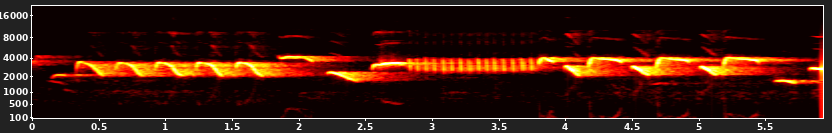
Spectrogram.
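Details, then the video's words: Wren singing a run of rapid, repeated rising slurred whistles, about four per second, shifting to a fast buzzy trill, then further rising phrases and a closing lower whistle; no other sounds. "wrens birds sound 🎶 wrens birds voice 🎶"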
